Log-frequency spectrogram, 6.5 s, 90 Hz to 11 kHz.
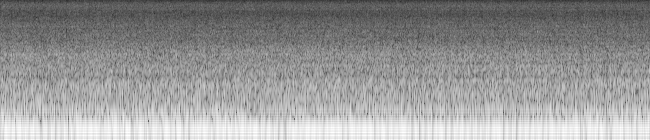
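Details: Honda CB500 four-cylinder, first start after an attempted liquid engine rebuild, choke on, running on all four, smoke expected after a poor compression test: steady fast idle with a dense low drone at a little over 2,000 rpm; idle is high, and low compression is suspected but not confirmed.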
